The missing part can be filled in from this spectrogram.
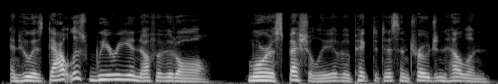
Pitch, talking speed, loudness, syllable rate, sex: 165 Hz, 180 wpm, -18 LUFS, 6.1 syllables/s, female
